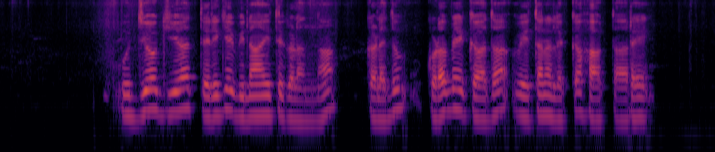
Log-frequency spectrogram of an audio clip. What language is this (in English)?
Kannada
